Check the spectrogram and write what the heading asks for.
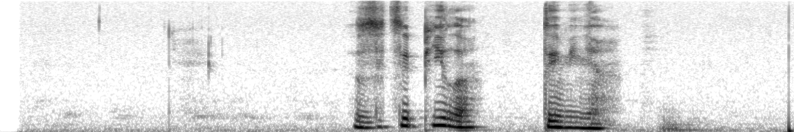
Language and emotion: Russian, sad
